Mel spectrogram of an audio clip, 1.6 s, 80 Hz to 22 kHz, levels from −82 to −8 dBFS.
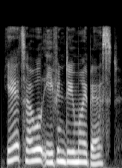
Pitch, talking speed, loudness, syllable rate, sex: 230 Hz, 260 wpm, -13 LUFS, 5.3 syllables/s, female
